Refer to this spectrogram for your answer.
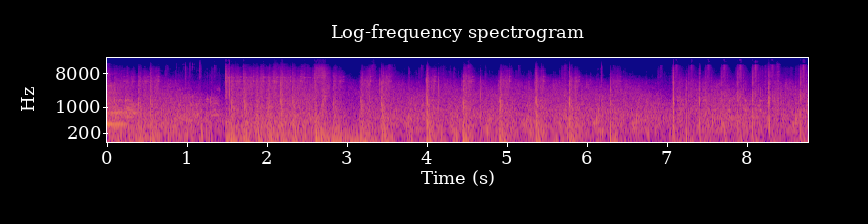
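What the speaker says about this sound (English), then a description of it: "We got some kind of grenade launcher hitting us from inside the compound." Grenade launcher rounds slam into a squad from inside a compound in the military shooter Arma, dense bursts of explosions and gunfire crackling loud and close with a faint voice underneath.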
